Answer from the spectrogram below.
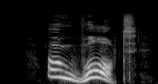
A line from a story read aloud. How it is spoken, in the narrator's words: cried Kay, forgetting for the moment that he was only addressing his squire and slipping back into the familiarity of their boyhood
